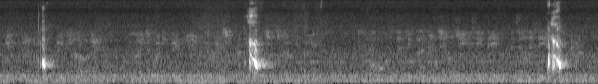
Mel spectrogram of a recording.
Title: hiccups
